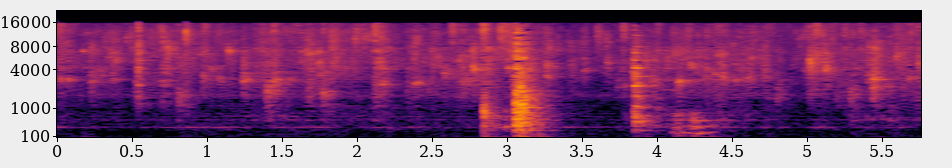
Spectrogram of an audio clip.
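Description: A spoon scraping and spreading a wet egg, potato and cheese filling over a bottle gourd leaf on a plate, with one louder scrape about three seconds in, over a steady faint hiss.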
